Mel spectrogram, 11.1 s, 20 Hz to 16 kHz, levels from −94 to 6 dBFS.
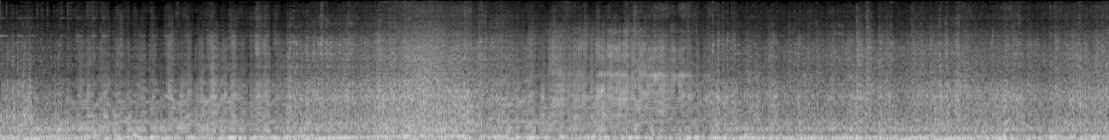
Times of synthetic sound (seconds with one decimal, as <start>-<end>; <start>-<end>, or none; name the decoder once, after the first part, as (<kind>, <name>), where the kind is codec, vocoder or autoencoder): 0.7-2.8 (vocoder, BigVGAN v2); 5.0-7.1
